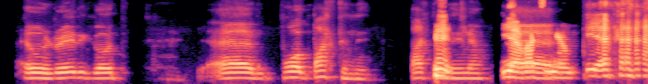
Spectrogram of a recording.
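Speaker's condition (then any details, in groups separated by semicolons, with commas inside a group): Cerebral palsy; wheelchair user since childhood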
